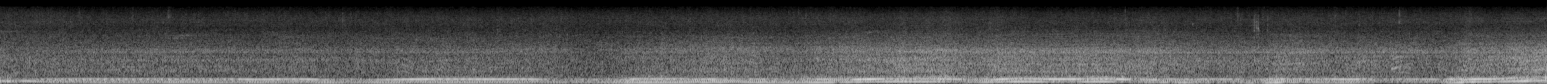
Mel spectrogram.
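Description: Off-road 4x4 engine revving up and down again and again, each swell lasting about a second, with a steep climb in revs near the end.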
